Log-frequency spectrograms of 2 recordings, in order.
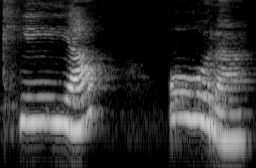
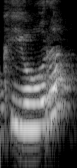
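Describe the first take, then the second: First: Each vowel is said with a break after it. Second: The a of kia is left out entirely. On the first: "we put a break after every vowel. So this is kia ora" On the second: "most people say ki ora or ki ora, but can you see what they're missing out there? Yes, the letter A"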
